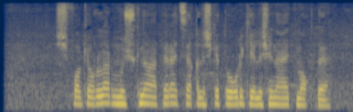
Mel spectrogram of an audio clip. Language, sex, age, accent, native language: Uzbek, male, 18-24, Andijon, Uzbek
